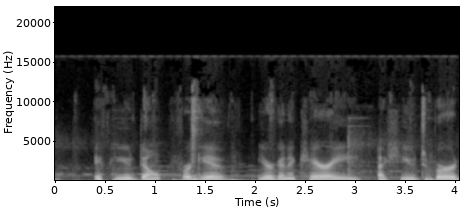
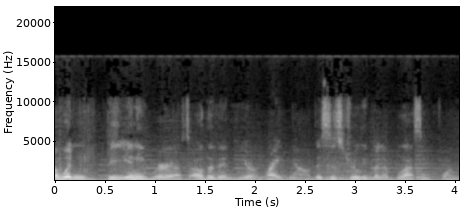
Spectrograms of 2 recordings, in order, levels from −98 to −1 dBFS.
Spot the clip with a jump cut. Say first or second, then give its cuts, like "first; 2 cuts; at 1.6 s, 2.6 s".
first; 2 cuts; at 1.9 s, 3.1 s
